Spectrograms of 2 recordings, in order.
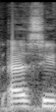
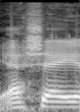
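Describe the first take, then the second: First: The name is said in an Americanized way. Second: The name is said in its original way. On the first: The speaker calls it wrong. "I pronounce it Essie just because I'm an American and I have a hick accent" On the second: The speaker calls it right. "it's actually Eshe is how it's pronounced"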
